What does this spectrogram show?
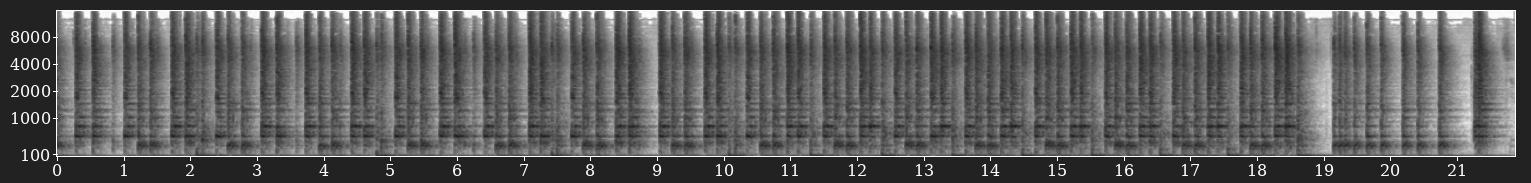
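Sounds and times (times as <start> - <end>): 
rhythmic music: 0.0 - 21.8.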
